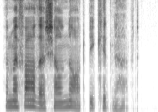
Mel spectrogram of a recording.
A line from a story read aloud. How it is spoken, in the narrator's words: he added calmly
